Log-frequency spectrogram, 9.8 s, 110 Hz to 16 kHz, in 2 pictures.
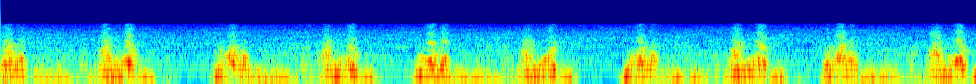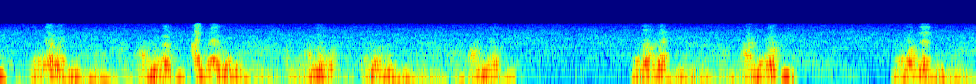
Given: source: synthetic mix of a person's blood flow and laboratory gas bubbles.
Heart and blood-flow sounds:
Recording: Doppler ultrasound of blood flow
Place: precordium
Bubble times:
5.82-5.93 s: bubbles
From the record:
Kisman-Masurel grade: 113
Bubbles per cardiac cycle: 1 to 2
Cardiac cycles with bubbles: 1 to 10%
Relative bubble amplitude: loud (0.450 to 0.775)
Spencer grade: 1 (occasional bubble signal discernible with the cardiac motion signal, with majority of cardiac periods free of bubbles)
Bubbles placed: anywhere in the cardiac cycle

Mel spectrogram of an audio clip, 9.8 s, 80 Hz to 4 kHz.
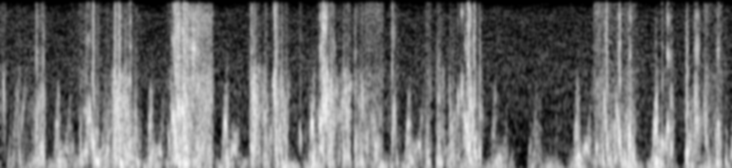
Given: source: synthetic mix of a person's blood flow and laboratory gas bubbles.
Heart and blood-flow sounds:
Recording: Doppler ultrasound of blood flow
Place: precordium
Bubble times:
0.00-0.09 s: bubbles
0.20-0.62 s: bubbles
0.91-1.90 s: bubbles
2.21-2.87 s: bubbles
3.32-3.88 s: bubbles
3.98-4.04 s: bubbles
4.22-5.12 s: bubbles
5.19-5.33 s: bubbles
5.66-5.76 s: bubbles
5.80-6.46 s: bubbles
7.91-8.53 s: bubbles
8.79-9.01 s: bubbles
9.12-9.72 s: bubbles
From the record:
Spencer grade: 3 (all of the cardiac periods contain showers or single bubble signals, but not dominating or overriding the cardiac motion signals)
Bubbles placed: only in the low amplitude regions of the cardiac cycle

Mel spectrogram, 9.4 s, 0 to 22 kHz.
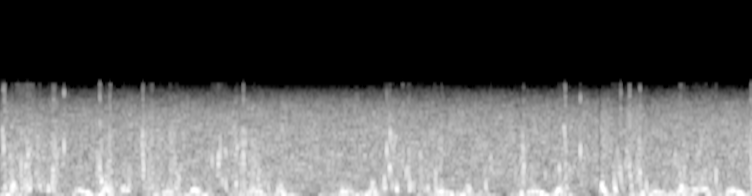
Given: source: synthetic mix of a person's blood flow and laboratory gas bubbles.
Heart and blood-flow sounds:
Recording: Doppler ultrasound of blood flow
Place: precordium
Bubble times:
0.01-0.83 s: bubbles
1.16-1.66 s: bubbles
1.73-2.30 s: bubbles
2.61-3.39 s: bubbles
4.76-5.56 s: bubbles
6.04-6.17 s: bubbles
6.41-6.61 s: bubbles
6.78-6.83 s: bubbles
6.95-7.14 s: bubbles
7.21-7.29 s: bubbles
7.63-8.11 s: bubbles
8.40-8.99 s: bubbles
9.35-9.41 s: bubbles
From the record:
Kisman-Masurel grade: 333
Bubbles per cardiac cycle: rolling drumbeat, 9 or more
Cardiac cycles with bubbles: 50 to 99%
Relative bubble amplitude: loud (0.450 to 0.775)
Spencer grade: 3 (all of the cardiac periods contain showers or single bubble signals, but not dominating or overriding the cardiac motion signals)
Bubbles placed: only in the low amplitude regions of the cardiac cycle

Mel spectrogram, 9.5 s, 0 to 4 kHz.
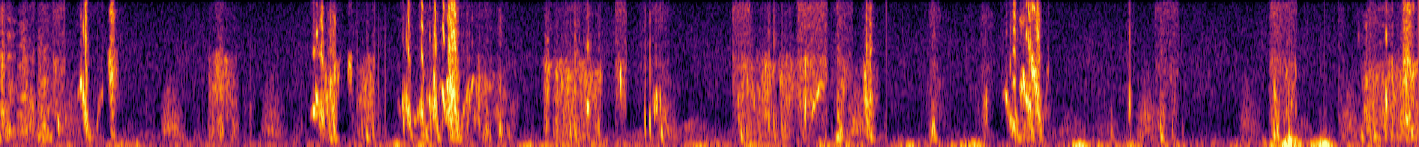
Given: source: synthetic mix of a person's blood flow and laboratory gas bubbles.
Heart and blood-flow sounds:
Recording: Doppler ultrasound of blood flow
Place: subclavian vein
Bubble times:
0.00-0.44 s: bubbles
0.51-0.69 s: bubbles
0.72-0.81 s: bubbles
1.38-1.60 s: bubbles
2.07-2.29 s: bubbles
2.32-2.50 s: bubbles
2.65-3.46 s: bubbles
3.62-4.03 s: bubbles
4.10-4.18 s: bubbles
4.27-4.47 s: bubbles
4.89-5.70 s: bubbles
5.75-5.87 s: bubbles
6.20-6.29 s: bubbles
6.55-6.63 s: bubbles
6.68-7.00 s: bubbles
7.51-7.58 s: bubbles
7.70-7.86 s: bubbles
8.47-8.66 s: bubbles
8.93-8.97 s: bubbles
9.06-9.47 s: bubbles
From the record:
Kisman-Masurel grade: 242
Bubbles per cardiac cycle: several, 3 to 8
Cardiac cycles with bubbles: 100%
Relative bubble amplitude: moderate (0.250 to 0.450)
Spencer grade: 3 (all of the cardiac periods contain showers or single bubble signals, but not dominating or overriding the cardiac motion signals)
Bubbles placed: anywhere in the cardiac cycle

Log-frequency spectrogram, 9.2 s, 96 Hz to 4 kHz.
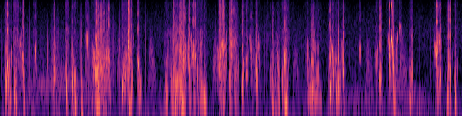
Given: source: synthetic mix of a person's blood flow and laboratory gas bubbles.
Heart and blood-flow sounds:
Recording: Doppler ultrasound of blood flow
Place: subclavian vein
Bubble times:
0.07-0.51 s: bubbles
0.66-0.74 s: bubbles
1.05-1.14 s: bubbles
1.29-1.39 s: bubbles
1.42-1.56 s: bubbles
1.70-1.78 s: bubbles
1.81-2.24 s: bubbles
2.42-2.68 s: bubbles
2.74-2.85 s: bubbles
3.28-4.15 s: bubbles
4.34-4.54 s: bubbles
4.57-4.78 s: bubbles
4.82-5.06 s: bubbles
5.09-5.23 s: bubbles
5.39-5.79 s: bubbles
6.09-6.45 s: bubbles
6.57-6.92 s: bubbles
7.17-7.23 s: bubbles
7.49-7.66 s: bubbles
7.72-8.05 s: bubbles
8.17-8.27 s: bubbles
8.67-8.85 s: bubbles
8.90-9.15 s: bubbles
From the record:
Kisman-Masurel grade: 243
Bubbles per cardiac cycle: several, 3 to 8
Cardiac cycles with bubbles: 100%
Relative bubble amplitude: loud (0.450 to 0.775)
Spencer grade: 3 (all of the cardiac periods contain showers or single bubble signals, but not dominating or overriding the cardiac motion signals)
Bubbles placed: anywhere in the cardiac cycle

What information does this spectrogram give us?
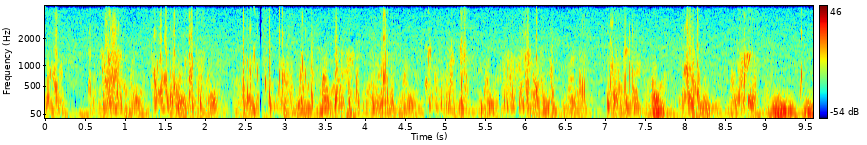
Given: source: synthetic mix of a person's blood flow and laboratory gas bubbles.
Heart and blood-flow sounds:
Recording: Doppler ultrasound of blood flow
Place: precordium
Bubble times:
0.00-0.23 s: bubbles
0.53-0.58 s: bubbles
0.67-1.05 s: bubbles
1.31-1.99 s: bubbles
2.43-2.69 s: bubbles
2.72-3.01 s: bubbles
3.13-3.38 s: bubbles
3.58-3.95 s: bubbles
4.05-4.39 s: bubbles
4.74-5.13 s: bubbles
5.17-5.30 s: bubbles
5.68-6.38 s: bubbles
6.66-6.78 s: bubbles
7.00-7.58 s: bubbles
7.90-8.30 s: bubbles
8.64-8.92 s: bubbles
9.41-9.49 s: bubbles
From the record:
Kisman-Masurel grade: 342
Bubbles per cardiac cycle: rolling drumbeat, 9 or more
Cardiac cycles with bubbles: 100%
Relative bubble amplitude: moderate (0.250 to 0.450)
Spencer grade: 3 (all of the cardiac periods contain showers or single bubble signals, but not dominating or overriding the cardiac motion signals)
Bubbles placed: only in the low amplitude regions of the cardiac cycle

